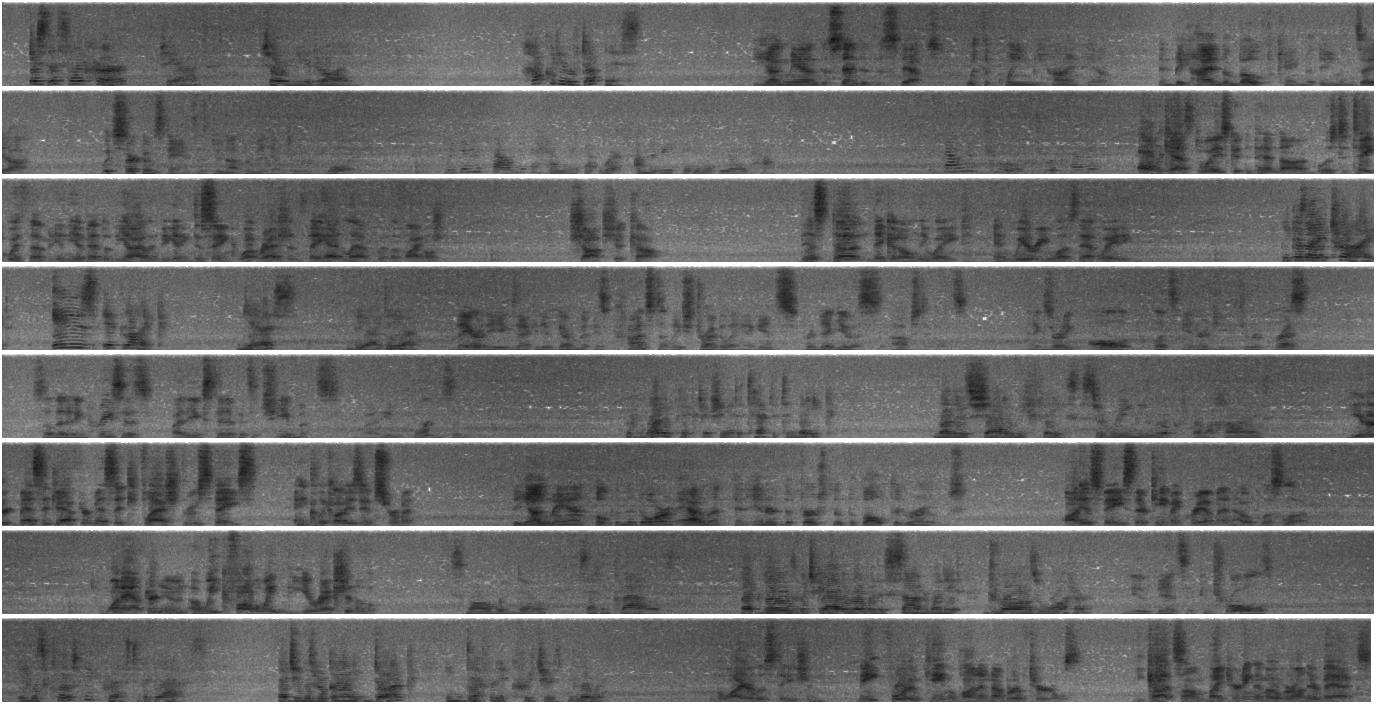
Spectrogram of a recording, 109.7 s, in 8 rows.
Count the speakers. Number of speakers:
5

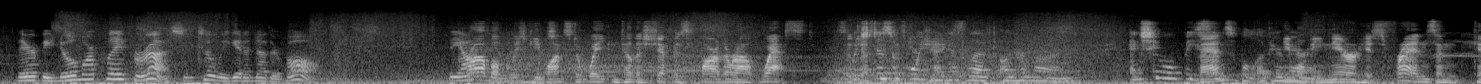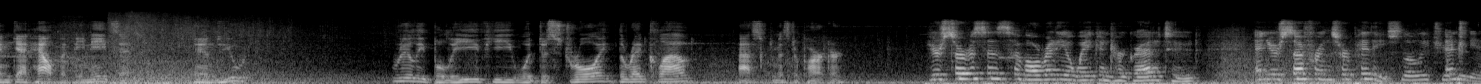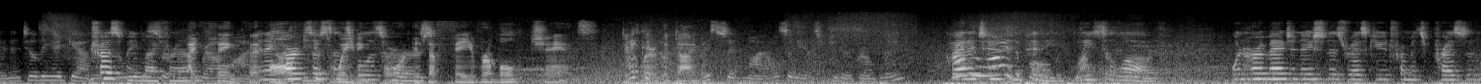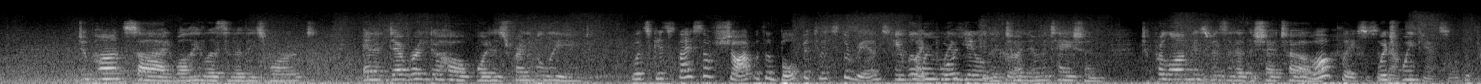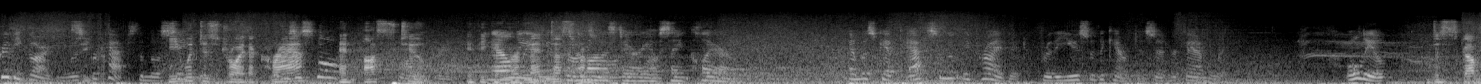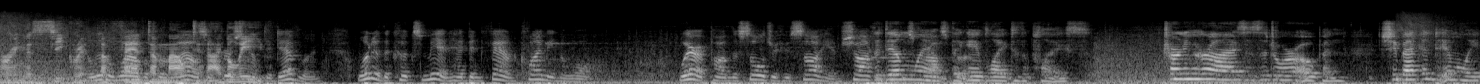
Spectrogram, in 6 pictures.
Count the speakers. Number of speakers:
3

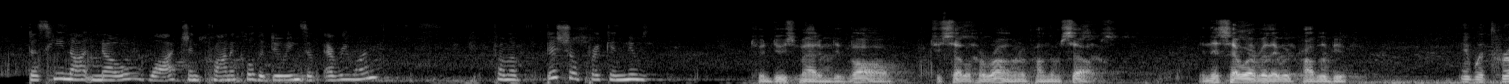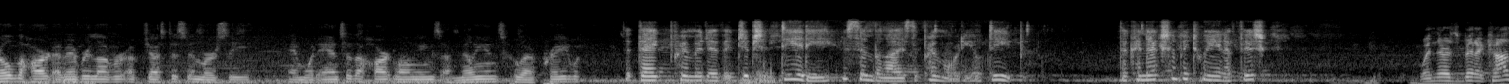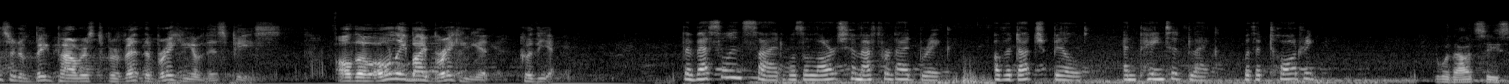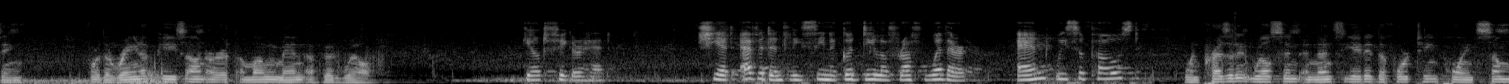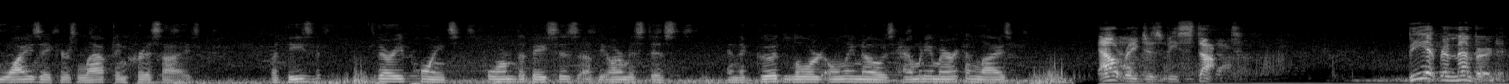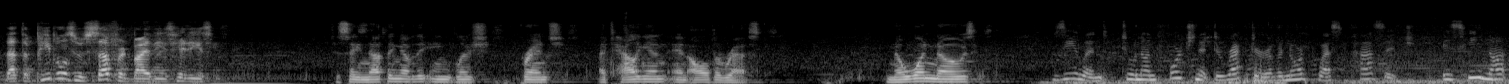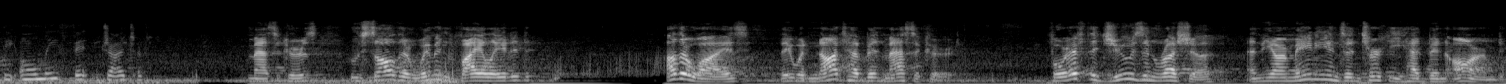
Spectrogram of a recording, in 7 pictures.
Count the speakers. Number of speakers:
6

